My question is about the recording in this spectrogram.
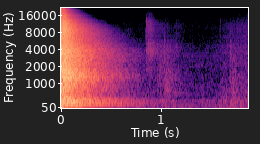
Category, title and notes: Soundscapes > Urban
Balloon pop in stair well. - Recorded myself on a handheld zoom recorder around 2 metres away from the balloon.
impulse, response, reverb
